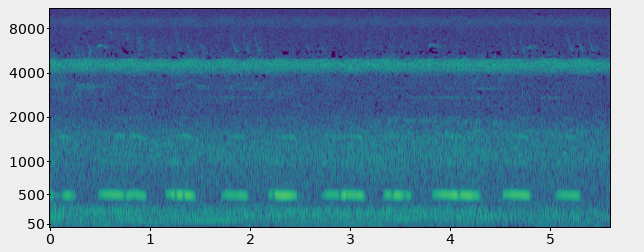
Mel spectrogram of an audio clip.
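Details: Male yellow-bellied toad calling in the breeding season from a temporary pond or rut to attract females: about ten soft, short, low hoots, 'ouh-ouh', evenly spaced roughly twice a second, over a steady high-pitched insect-like whine.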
